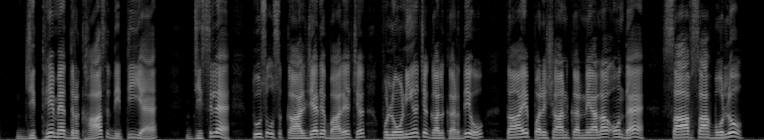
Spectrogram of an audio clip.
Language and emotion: Dogri, angry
